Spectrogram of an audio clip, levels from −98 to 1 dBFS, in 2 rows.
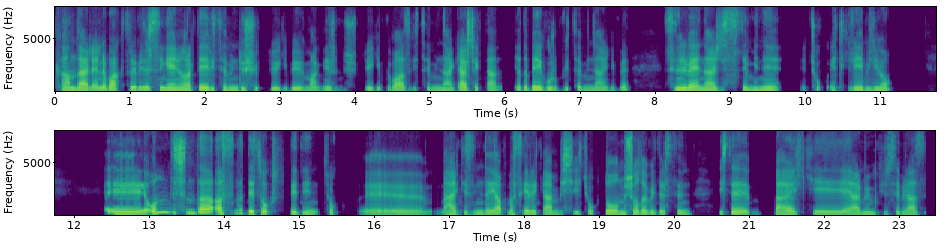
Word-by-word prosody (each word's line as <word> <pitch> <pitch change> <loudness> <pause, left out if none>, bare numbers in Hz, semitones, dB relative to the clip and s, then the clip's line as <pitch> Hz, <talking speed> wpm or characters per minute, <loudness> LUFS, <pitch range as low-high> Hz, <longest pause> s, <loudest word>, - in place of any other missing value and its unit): kan 225 -3 +1
değerlerine 190 +5 +4
baktırabilirsin 240 -2 +2
genel 190 -2 +4
olarak. 175 -1 0
D 185 -1 +5
vitamini 180 0 -2
düşüklüğü 180 0 -4
gibi, 175 +1 -2
magnezyum 165 +1 -6
düşüklüğü 175 0 -8
gibi 170 -1 -10
bazı - - +1
vitaminler 180 0 -5
gerçekten 185 -2 -1 0.2
ya 160 - -3
da 170 0 -1
B 175 0 +6
grubu 165 -2 -3
vitaminler 165 0 -5
gibi 210 +8 -6 0.5
sinir 195 +2 +3
ve 195 - +7
enerji 175 -1 +2
sistemini, 165 -2 -1 0.3
e, - - -19
çok - - -9
etkileyebiliyor. 170 +4 -2 1.3
Eee, 205 0 +5
onun 370 +2 +4
dışında 300 - +4
aslında 260 +3 +1
detoks 220 -2 +3
dedin. 180 0 -1
Çok, 190 -2 -6 0.4
eee, - - -2 0.2
herkesin 170 +1 -2
de - - 0
yapması 165 0 0
gereken 165 -2 0
bir 160 - -11
şey. 170 - -5
Çok 175 +1 -7
dolmuş 175 +2 +3
olabilirsin. 160 -3 -1 0.4
İşte, 190 -3 +2 0.3
belki 205 +2 0 0.4
eğer 190 0 +1
mümkünse 190 0 -6
biraz 185 0 -3
180 Hz, 130 wpm, -23 LUFS, 170-195 Hz, 1.3 s, ve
